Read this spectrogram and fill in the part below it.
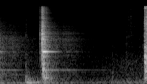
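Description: A hammer strikes a 2014-2018 Chevrolet Silverado or GMC Sierra upper control arm to free it: two sharp metallic whacks about a second apart, near and distinct against quiet.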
